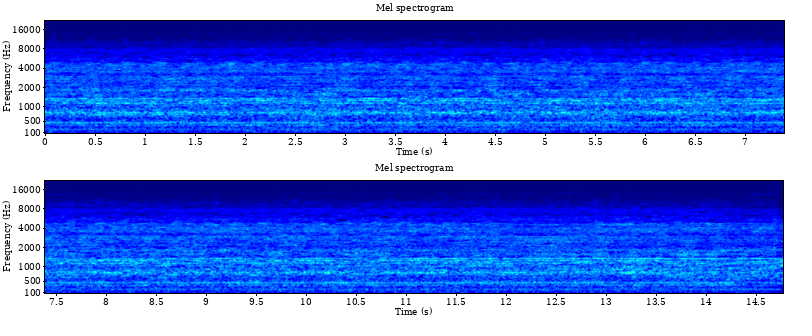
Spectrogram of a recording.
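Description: A handheld dryer blows steadily on a freshly painted coat on a wooden snow globe, a constant whirring hum with an airy hiss that stays level throughout, close and unbroken, with no talking.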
